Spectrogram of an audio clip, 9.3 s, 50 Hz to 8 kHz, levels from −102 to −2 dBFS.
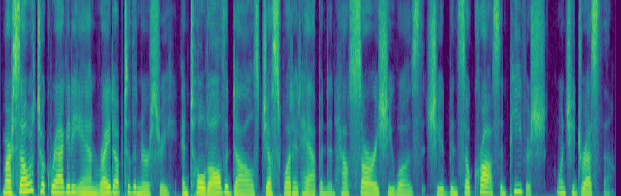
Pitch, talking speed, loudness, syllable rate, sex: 210 Hz, 225 wpm, -19 LUFS, 5.2 syllables/s, female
